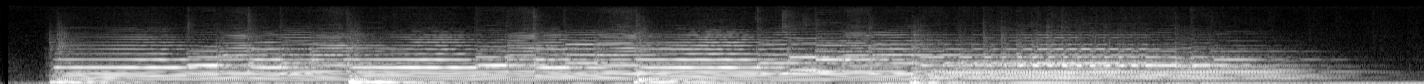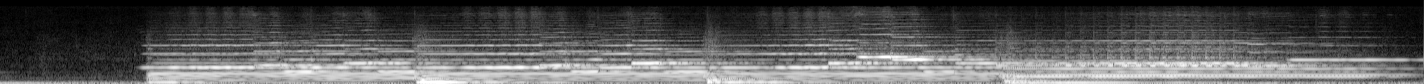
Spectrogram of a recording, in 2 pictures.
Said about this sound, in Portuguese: terceira parte é o rústico Chamar das Vacas, com o seu solo bucólico de corne inglês, um oboé mais grave.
